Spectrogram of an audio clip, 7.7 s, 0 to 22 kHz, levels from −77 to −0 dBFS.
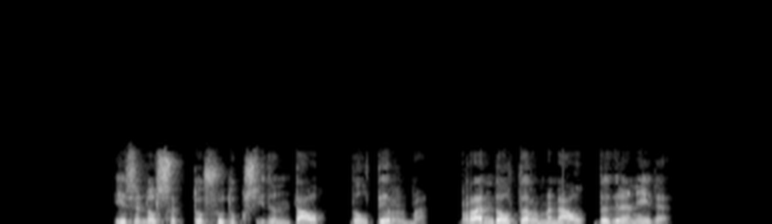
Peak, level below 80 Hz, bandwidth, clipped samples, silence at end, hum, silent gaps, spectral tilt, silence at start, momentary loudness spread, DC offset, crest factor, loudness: -2 dBFS; -68 dBFS; 7.8 kHz; under 0.1%; 1.05 s; none; 1.85-1.92 s, 3.27-3.49 s, 4.28-4.57 s, 5.85-5.92 s; -4 dB/octave; 1.15 s; 13 LU; under 0.1%; 20 dB; -20 LUFS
